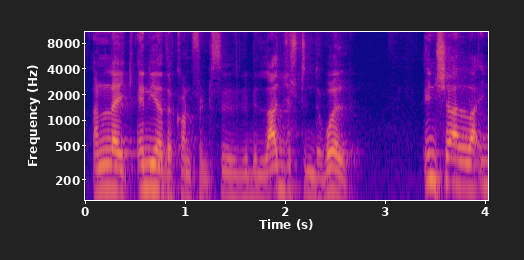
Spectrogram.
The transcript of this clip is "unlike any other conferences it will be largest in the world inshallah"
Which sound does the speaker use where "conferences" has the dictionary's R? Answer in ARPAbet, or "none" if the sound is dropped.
none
